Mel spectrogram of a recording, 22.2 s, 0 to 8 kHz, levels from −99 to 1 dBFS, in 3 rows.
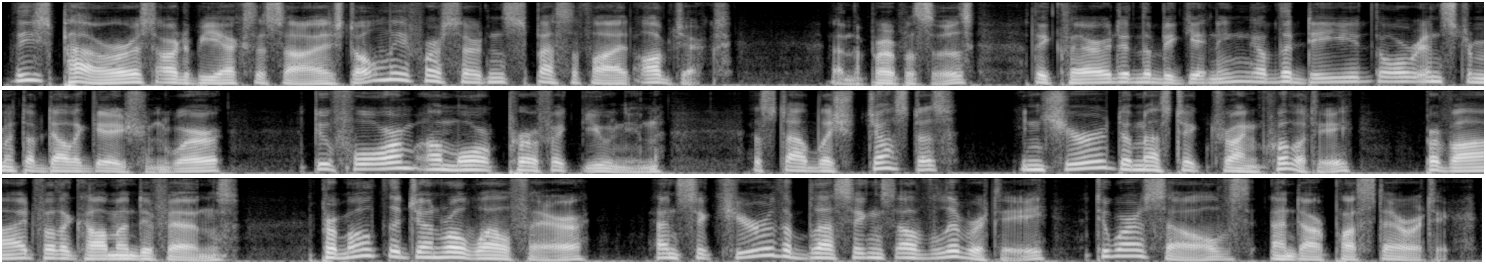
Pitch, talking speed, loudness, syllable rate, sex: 130 Hz, 155 wpm, -18 LUFS, 6.1 syllables/s, male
